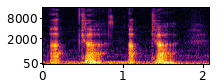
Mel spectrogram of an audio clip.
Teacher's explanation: And so, for instance, if we had a P and a K, both stops articulated at the same time, you would bring your lips together as if you were about to make a P sound, and you would bring the velum and the back of your tongue together to make a K. At the same time, you go up ka, up ka, and that would be a co-articulated P and K.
